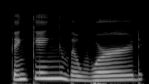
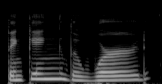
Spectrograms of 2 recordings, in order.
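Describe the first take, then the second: No difference in how they are said.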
